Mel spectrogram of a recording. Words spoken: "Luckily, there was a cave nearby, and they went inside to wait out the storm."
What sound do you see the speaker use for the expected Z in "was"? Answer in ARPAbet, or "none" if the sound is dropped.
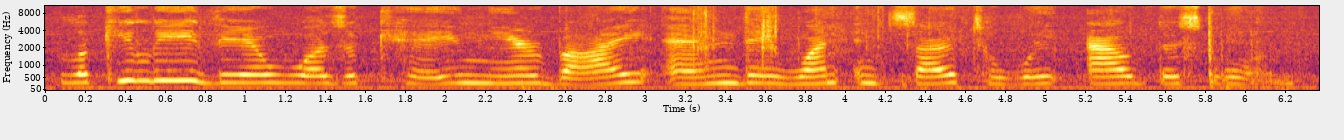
Z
